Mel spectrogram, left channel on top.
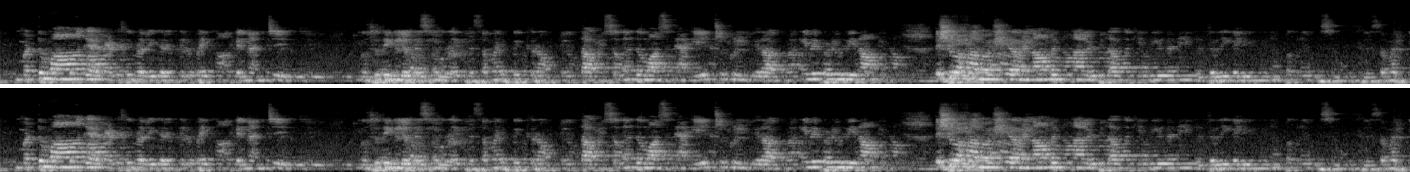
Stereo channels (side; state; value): both; identical; correlation 1.00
